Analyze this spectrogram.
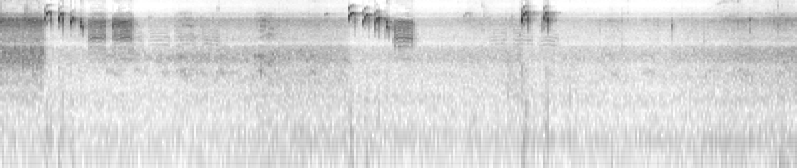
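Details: Black-capped chickadee delivering three bursts of high chips, each trailing into short buzzy notes, separated by quiet gaps of a couple of seconds.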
